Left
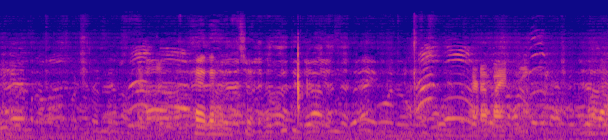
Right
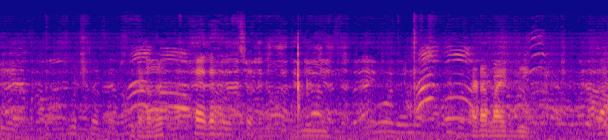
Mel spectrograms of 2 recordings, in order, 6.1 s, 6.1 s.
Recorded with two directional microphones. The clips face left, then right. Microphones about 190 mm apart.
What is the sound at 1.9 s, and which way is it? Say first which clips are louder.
Speech: left 1 dB; 10° left (ahead or behind).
